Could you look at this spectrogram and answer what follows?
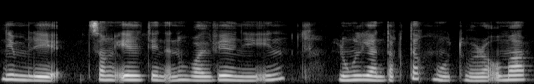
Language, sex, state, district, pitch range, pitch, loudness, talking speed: Mizo, female, Mizoram, Aizawl, 185-210 Hz, 205 Hz, -18 LUFS, 190 wpm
